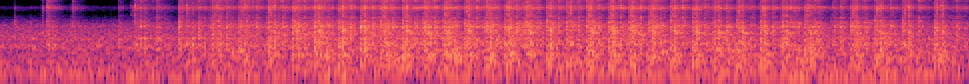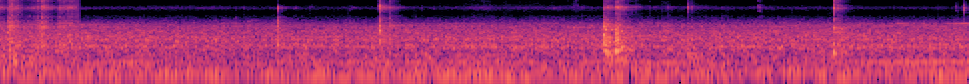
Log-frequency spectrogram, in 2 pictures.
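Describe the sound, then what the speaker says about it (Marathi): A sewing machine runs steadily, stitching two fabric strips along their reverse side for a Krishna costume, a dense continuous whir for about six seconds before stopping, followed by quiet handling clicks. "उलट्या बाजूनी शिलाई मारून घ्यायची"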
